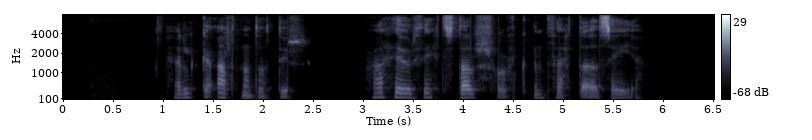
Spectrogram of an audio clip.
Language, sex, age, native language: Icelandic, male, 20-29, Icelandic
